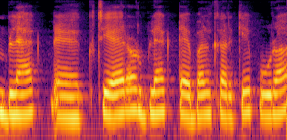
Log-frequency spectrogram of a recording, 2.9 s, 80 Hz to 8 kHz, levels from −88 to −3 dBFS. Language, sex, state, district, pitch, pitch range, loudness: Hindi, female, Maharashtra, Washim, 185 Hz, 180-195 Hz, -14 LUFS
